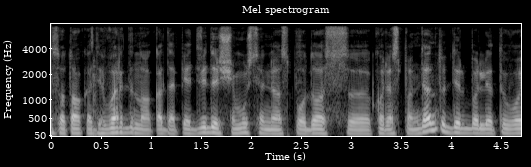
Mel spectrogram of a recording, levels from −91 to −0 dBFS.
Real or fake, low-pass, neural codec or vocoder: real; 7.2 kHz; none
